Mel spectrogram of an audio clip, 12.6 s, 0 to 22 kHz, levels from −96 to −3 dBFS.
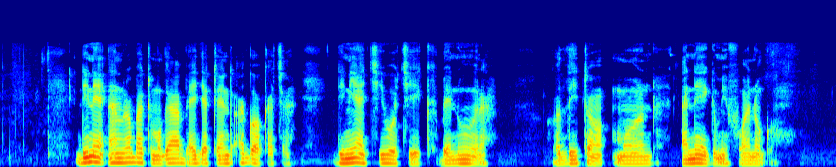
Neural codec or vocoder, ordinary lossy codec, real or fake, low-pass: none; none; real; none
